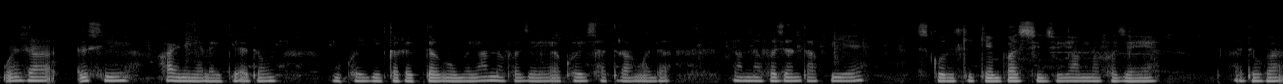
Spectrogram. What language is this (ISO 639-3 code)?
mni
